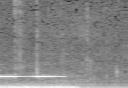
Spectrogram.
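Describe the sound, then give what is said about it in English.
A single steady whistled note held for well under a second, faint over a low rumble before it cuts off and leaves quiet background. “That's a really good whistle”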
